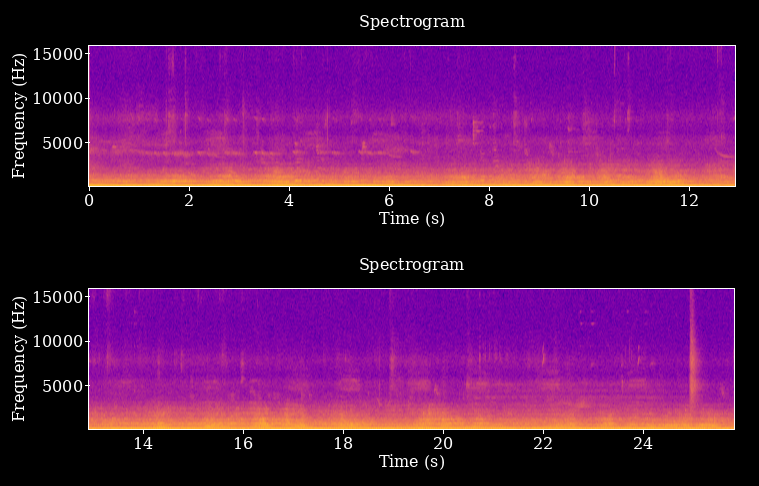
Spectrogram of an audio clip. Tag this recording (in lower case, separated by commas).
aircraft, vehicle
